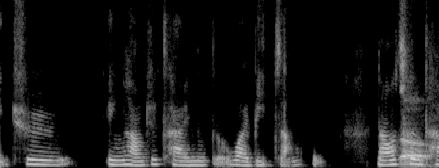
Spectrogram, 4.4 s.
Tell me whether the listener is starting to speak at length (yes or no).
no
